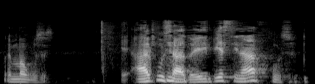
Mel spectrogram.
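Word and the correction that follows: Aarhus: Στην ποια? Στην Άχου, στην Δανία. Άχου, εντάξει.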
